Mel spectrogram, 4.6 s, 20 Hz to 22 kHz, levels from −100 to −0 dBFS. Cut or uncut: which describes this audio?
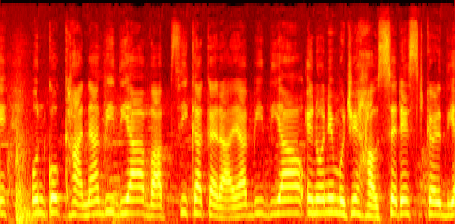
cut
